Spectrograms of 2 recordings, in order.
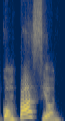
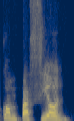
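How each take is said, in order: First: The stress is on the second syllable. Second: The stress is on the third syllable. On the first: The speaker calls it wrong. "ni compasión" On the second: The speaker calls it right. "digo compasión. Última sílaba"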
